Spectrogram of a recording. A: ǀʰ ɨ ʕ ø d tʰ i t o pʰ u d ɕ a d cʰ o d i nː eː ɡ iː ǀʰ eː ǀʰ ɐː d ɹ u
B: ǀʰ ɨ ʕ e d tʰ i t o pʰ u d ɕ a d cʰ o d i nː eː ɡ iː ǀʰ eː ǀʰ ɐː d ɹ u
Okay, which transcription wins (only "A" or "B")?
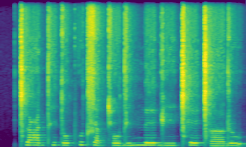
B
